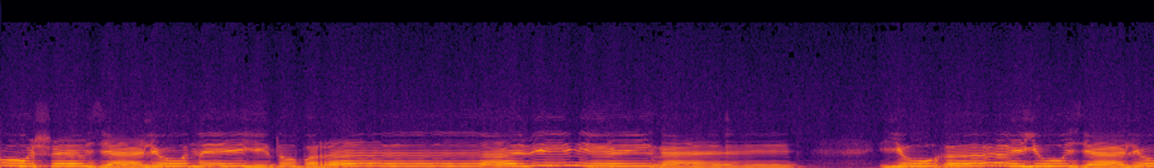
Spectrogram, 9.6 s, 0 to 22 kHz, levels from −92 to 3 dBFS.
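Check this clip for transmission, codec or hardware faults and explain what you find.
No faults found on listening; nothing to flag.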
